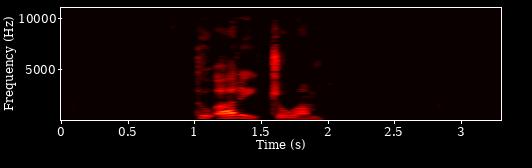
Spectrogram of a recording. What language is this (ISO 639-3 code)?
lav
